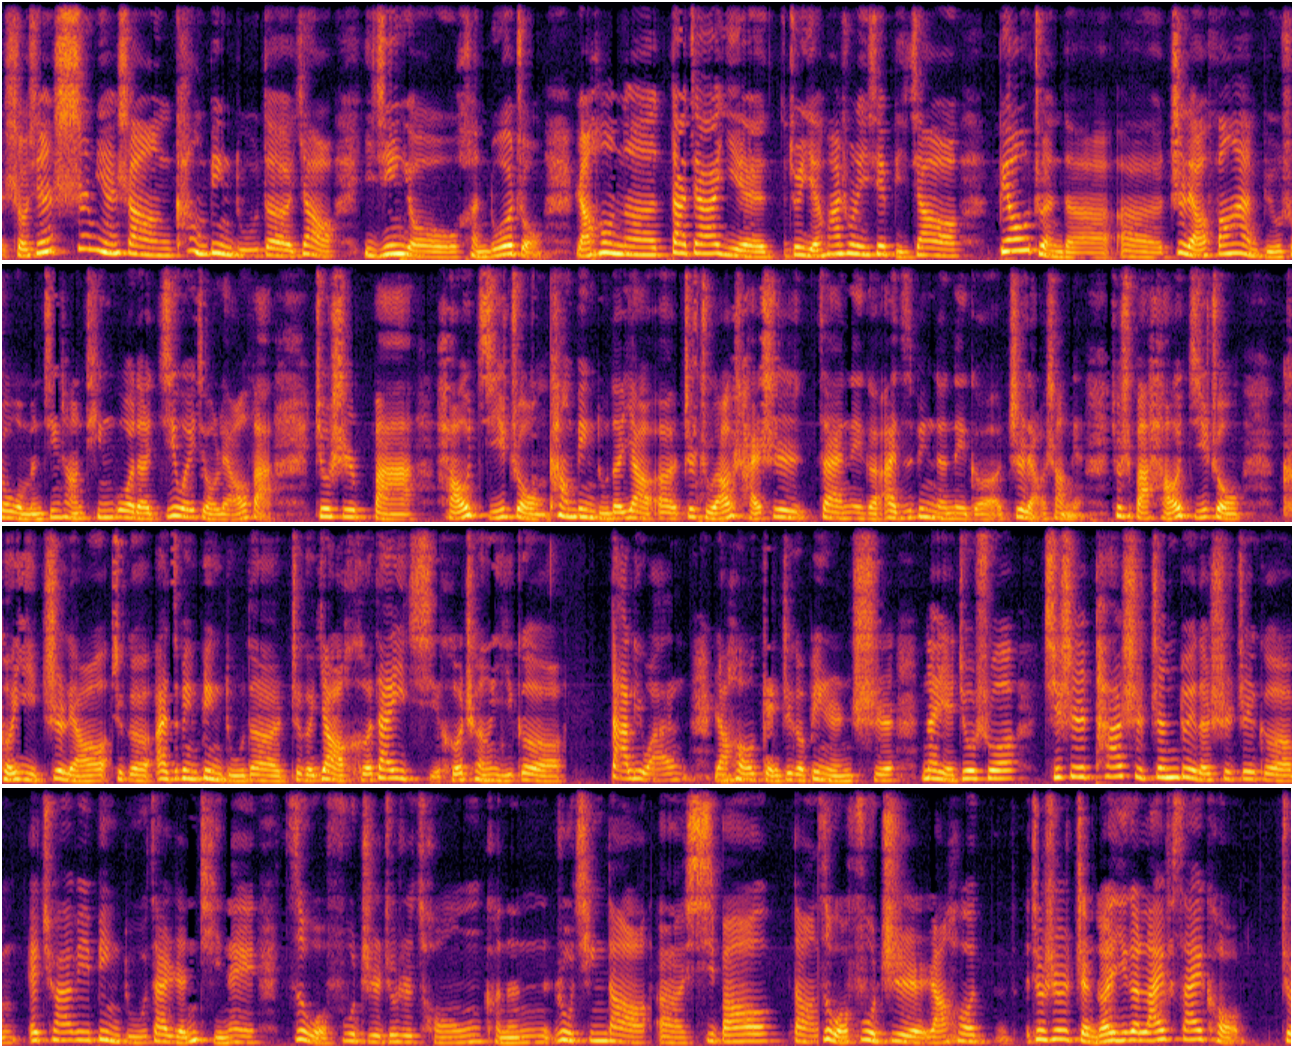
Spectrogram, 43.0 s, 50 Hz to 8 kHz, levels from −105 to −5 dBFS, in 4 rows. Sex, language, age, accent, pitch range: female, Chinese, 30-49, native, 180-250 Hz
